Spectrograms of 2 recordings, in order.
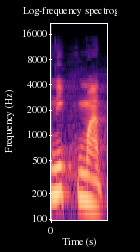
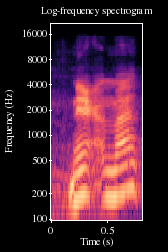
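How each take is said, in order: First: The consonant before m is a k sound. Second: The consonant before m is a throaty ain. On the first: "jadi kaf"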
